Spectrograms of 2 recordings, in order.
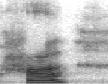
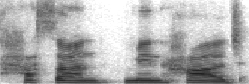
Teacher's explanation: imagine you're breathing into your hand and you're checking your breath it's that kind of ha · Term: heavy h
